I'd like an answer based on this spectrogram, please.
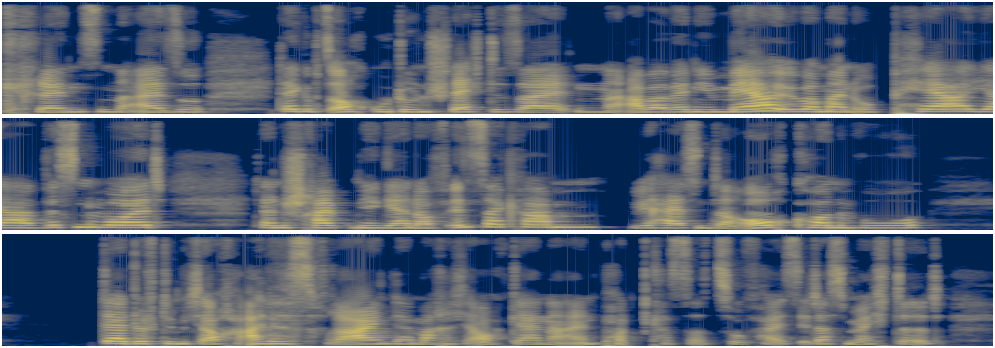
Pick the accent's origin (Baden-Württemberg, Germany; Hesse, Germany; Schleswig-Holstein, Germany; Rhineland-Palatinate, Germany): Hesse, Germany; near Marburg; Ja, und ich komme aus Hessen. Genauer gesagt komme ich aus der Nähe von Marburg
